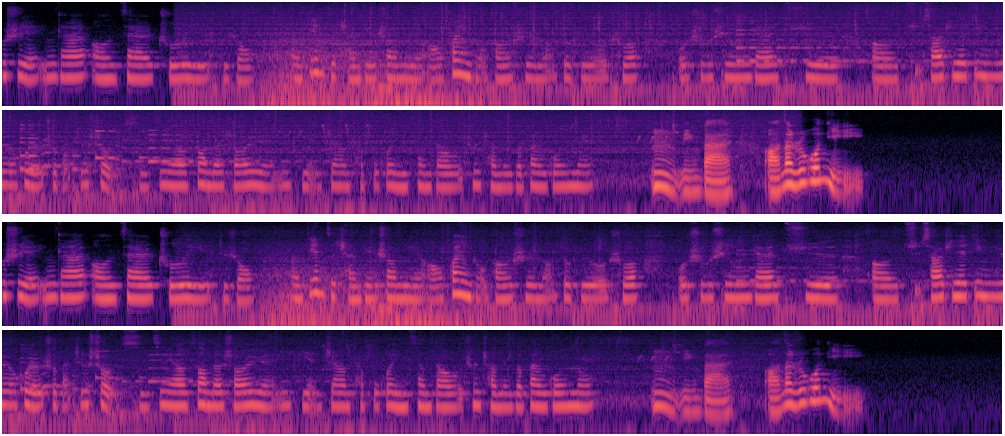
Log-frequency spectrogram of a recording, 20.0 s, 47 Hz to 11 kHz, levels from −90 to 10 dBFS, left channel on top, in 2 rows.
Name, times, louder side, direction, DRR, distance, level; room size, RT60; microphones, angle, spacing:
voice 1, 0.0-2.5 2.9-15.9, right 3 dB, 20° right, 0.4 m, -32 dB
sound 1, 1.7-18.0, left 1 dB, 65° left, 1.5 m, -42 dB
sound 2, 7.3-9.5 10.2-13.3, left 6 dB, 85° left, 0.7 m, -44 dB
voice 2, 16.5-18.6, left 6 dB, 45° left, 0.3 m, -25 dB
9.8 x 5.2 x 3.2 m
head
